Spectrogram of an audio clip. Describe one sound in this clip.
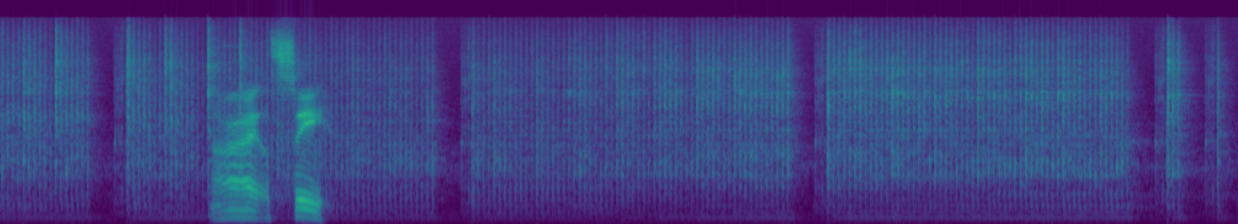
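A small motor whirs steadily as a film strip feeds through a holder.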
